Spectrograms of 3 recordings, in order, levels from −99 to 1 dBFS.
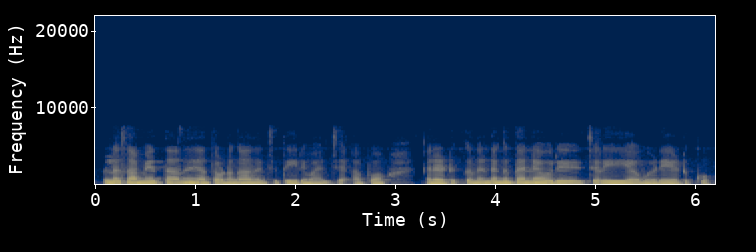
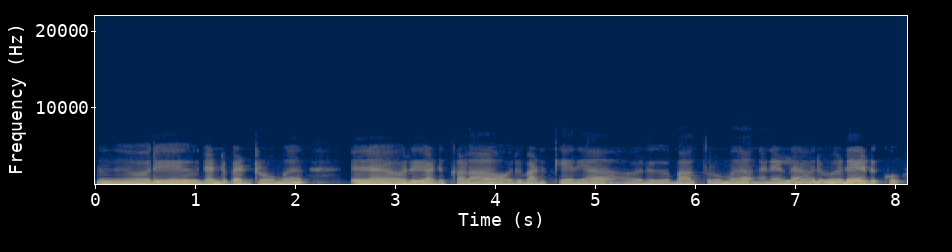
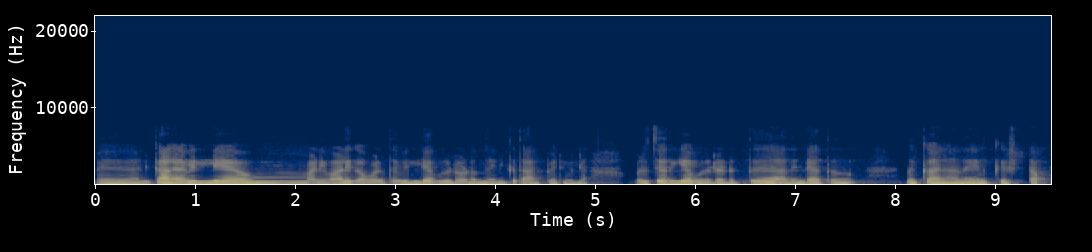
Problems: none marked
